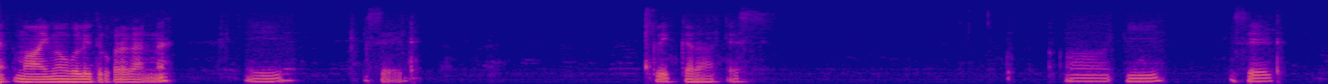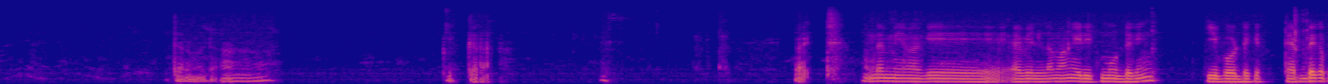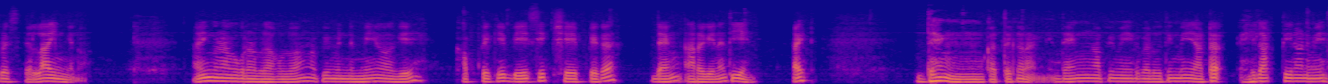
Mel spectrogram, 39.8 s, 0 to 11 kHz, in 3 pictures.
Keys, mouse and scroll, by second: 1.9 e, 7.0 s, 11.0 e, 18.8 s, 19.9-21.8 scroll down 5, 21.8 scroll down 1, 21.9 scroll down 1, 22.0 scroll up 1, 22.2-22.9 scroll down 1, 22.9 scroll down 1, 25.9 Tab, 28.1 middle click, 31.1-31.6 scroll down 3, 31.4 middle click, 32.1 scroll up 2, 32.3-32.7 scroll down 2, 32.4 middle click, 34.1-34.5 scroll up 1, 34.7-35.0 scroll down 1, 35.0 middle click, 36.1-36.5 scroll up 2, 36.5 middle click.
